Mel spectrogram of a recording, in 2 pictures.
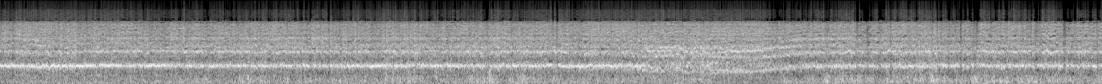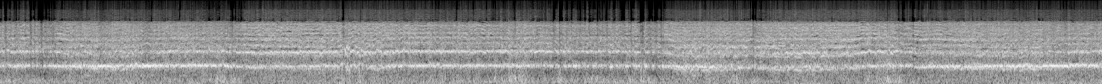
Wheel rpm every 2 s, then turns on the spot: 220, 230, 230, 190, 220, 230, 220, 220, 230, 200, 220.
none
